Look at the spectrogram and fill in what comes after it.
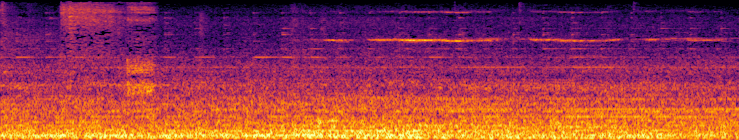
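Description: Amtrak passenger coaches rolling past at speed, a steady rumble of wheels on rail. From about three seconds in, a faint high wheel squeal comes and goes.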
